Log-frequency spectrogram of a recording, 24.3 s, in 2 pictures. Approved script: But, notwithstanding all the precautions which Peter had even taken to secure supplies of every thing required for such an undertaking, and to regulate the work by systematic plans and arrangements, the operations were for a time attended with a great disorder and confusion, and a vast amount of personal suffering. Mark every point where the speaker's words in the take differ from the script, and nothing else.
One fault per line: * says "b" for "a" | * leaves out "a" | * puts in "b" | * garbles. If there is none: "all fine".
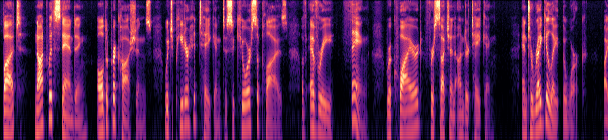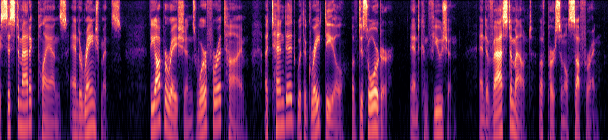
* leaves out "even"
* puts in "deal of"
